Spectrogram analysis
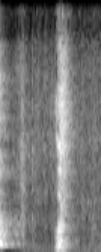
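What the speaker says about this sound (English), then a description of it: "my dogs are going to bark about something going on out in the front yard" Dogs barking at something in a front yard, two short barks about a second apart, moderately close with quiet room tone between them.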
